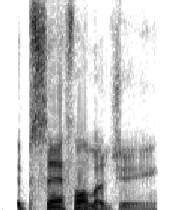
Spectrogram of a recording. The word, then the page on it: Psephology: British English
